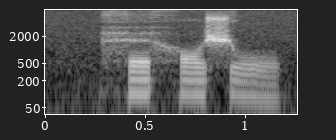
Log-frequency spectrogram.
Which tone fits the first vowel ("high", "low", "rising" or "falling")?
low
